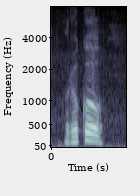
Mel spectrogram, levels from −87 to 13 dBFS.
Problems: none marked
